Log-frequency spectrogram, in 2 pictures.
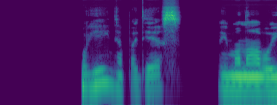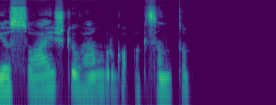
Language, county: Lithuanian, Klaipėda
